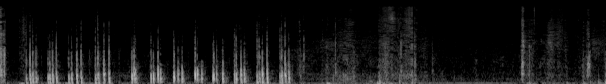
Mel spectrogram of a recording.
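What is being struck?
Leather sneaker with rubber sole.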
